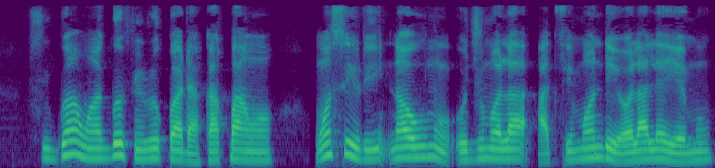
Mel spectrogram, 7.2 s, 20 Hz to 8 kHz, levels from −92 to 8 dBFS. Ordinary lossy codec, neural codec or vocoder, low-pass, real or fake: MP3, 48 kbps; none; 7.2 kHz; real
